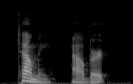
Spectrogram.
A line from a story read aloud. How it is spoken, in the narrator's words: Leo said quietly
